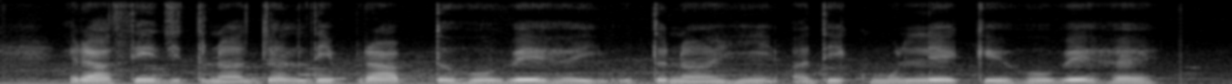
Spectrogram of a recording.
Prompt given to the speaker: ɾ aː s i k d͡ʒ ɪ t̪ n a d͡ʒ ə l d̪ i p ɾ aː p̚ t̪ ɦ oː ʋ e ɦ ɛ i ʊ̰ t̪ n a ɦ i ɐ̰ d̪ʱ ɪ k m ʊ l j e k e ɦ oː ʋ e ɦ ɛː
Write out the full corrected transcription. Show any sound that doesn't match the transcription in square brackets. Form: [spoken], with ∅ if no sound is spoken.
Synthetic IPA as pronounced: ɾ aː s i [∅] d͡ʒ ɪ t̪ n a d͡ʒ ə l d̪ i p ɾ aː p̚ t̪ ɦ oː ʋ e ɦ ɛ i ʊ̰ t̪ n a ɦ i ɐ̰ d̪ʱ ɪ k m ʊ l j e k e ɦ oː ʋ e ɦ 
